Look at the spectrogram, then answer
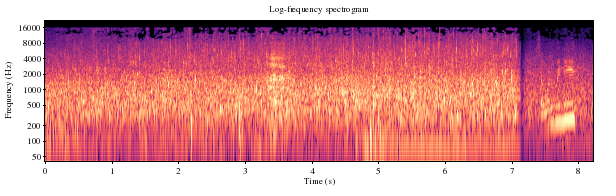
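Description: River water flows in a steady, full rush close by, a continuous broadband wash that briefly drops near the end, with a voice speaking over it.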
